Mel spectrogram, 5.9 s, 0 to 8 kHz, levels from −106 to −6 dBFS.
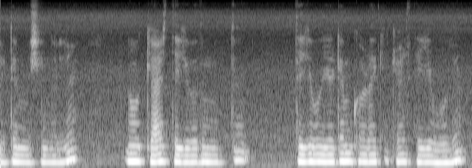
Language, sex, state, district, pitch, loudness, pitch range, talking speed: Kannada, male, Karnataka, Koppal, 130 Hz, -14 LUFS, 120-135 Hz, 110 wpm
